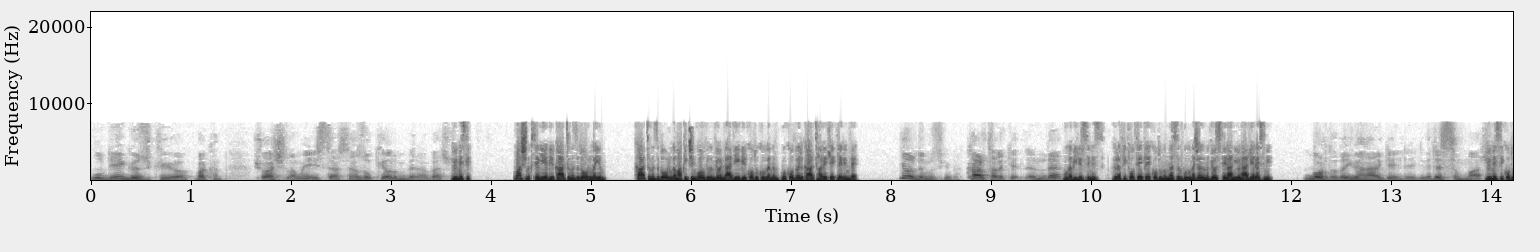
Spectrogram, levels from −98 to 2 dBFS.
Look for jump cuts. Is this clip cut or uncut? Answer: cut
